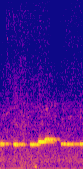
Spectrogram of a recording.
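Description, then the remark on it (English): A person whistles a sustained, wavering tone that dips and rises slightly across a couple of seconds, clear, with no talking over it. “He's just whistling because of what you're saying is just bunk.”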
